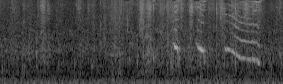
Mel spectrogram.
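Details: Newborn puppies suckling from their mother, giving a few short high squeaky whimpers and a longer descending whine near the end over low steady background rumble.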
